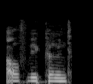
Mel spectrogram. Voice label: "aufwickelnd", German; adjectives

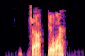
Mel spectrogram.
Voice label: "jocular", english; adjectives

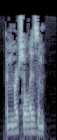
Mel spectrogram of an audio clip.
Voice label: "commercialism", English

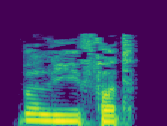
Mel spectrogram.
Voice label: "beliefert", German; adjectives

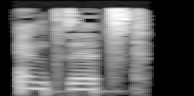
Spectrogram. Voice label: "entsetzt", German; adjectives

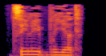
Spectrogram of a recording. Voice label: "zelebriert", German; adjectives

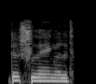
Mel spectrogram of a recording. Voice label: "geschlängelt", German; adjectives

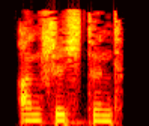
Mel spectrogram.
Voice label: "anschichtend", German; adjectives

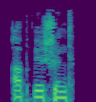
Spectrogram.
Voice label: "abwischend", german; adjectives

